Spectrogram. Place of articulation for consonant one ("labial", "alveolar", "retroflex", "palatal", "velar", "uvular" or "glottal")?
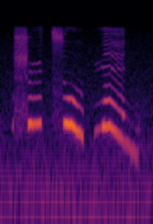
retroflex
